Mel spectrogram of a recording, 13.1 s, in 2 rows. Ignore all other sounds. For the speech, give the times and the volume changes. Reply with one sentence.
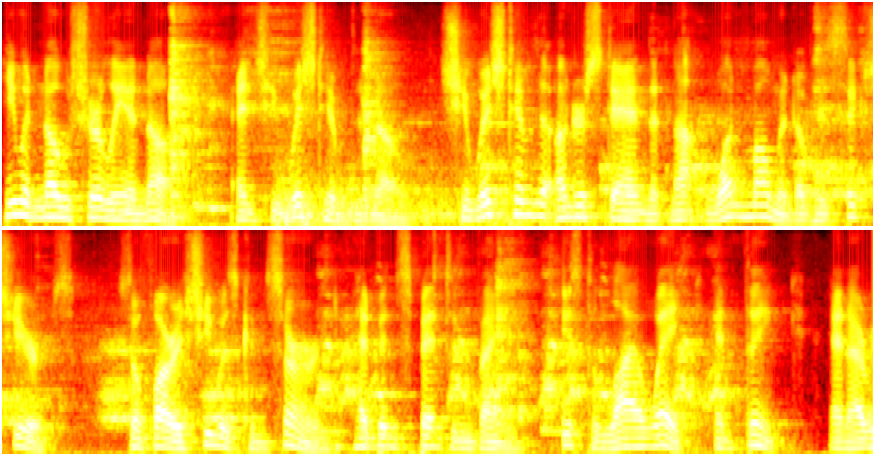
The speech can be heard from 0.0 to 13.0 s, at a steady volume.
